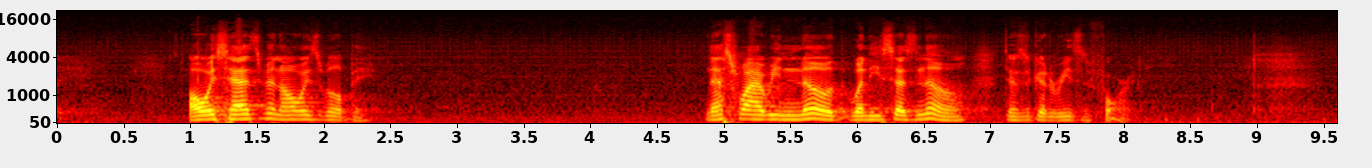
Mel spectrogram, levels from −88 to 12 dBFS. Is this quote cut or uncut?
uncut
